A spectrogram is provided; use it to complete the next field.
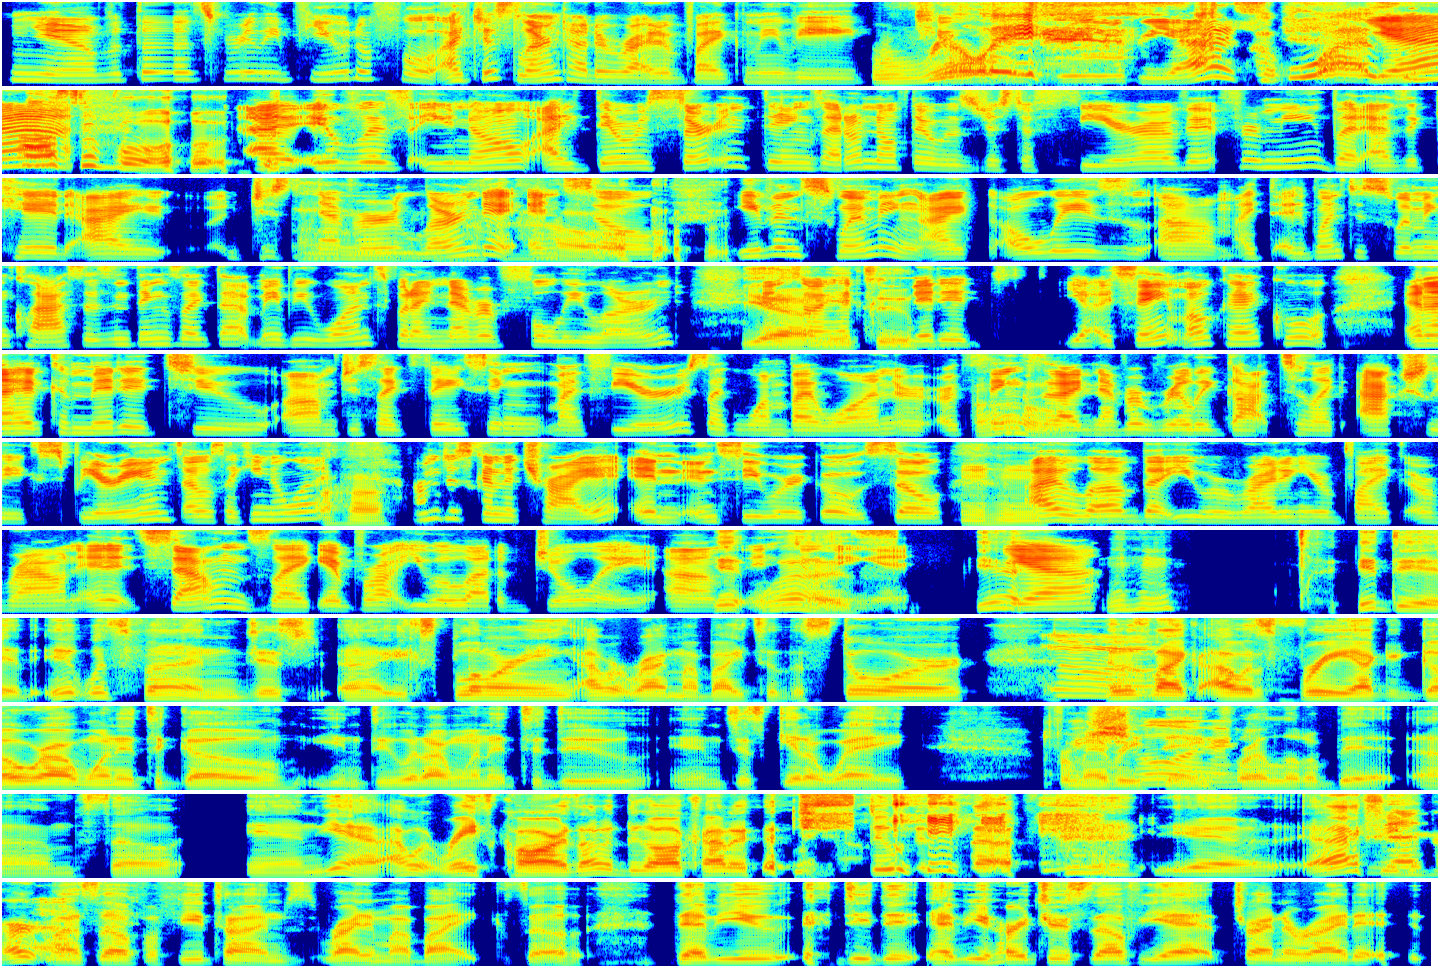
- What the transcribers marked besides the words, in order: surprised: "Really?"; laugh; stressed: "yes!"; laughing while speaking: "impossible"; chuckle; tongue click; tapping; drawn out: "Aw"; laughing while speaking: "stupid stuff"; laugh; chuckle; chuckle
- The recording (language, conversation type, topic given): English, unstructured, How do you stay motivated to keep active?
- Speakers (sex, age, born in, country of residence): female, 35-39, United States, United States; male, 50-54, United States, United States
